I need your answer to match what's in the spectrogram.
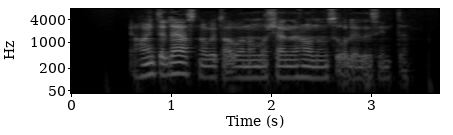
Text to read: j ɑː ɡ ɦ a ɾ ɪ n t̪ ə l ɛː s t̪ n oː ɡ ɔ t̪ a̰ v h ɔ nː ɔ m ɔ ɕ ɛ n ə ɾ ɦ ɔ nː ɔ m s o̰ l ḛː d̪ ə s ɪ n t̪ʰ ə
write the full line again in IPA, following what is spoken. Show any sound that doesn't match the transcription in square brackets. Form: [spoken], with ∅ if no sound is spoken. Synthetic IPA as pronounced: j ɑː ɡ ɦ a ɾ ɪ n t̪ ə l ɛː s t̪ n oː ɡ ɔ t̪ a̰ v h ɔ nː ɔ m ɔ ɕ ɛ [nː] ə ɾ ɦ ɔ nː ɔ m s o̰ l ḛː d̪ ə s ɪ n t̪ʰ ə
